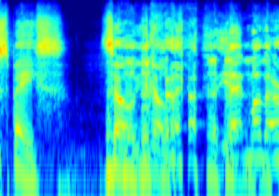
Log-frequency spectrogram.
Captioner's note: laugh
